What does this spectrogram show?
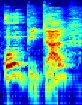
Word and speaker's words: hôpital: évidemment au 12e siècle hospital le s se prononce de moins en moins on allonge le haut ça devient hôpital et on lui met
